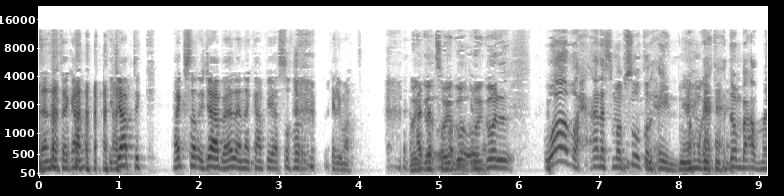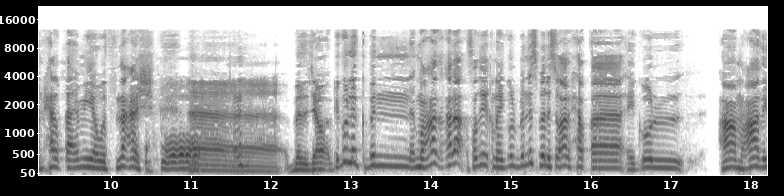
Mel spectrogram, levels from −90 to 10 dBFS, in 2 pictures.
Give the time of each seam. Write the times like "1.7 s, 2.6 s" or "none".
12.8 s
